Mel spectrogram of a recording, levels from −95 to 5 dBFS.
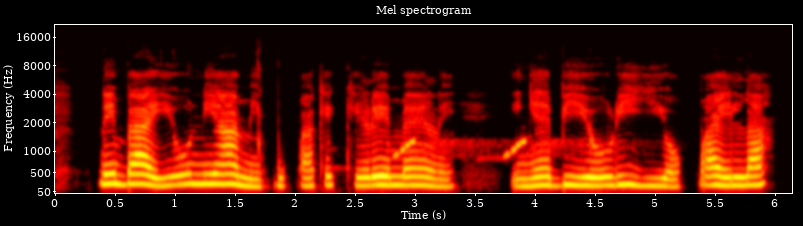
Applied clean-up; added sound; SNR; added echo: neural mask model RNNoise.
